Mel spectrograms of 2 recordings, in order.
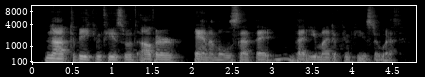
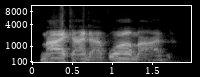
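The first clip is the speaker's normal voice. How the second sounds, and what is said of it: Muppet Animal character voice. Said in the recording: “my animal impression... From the Muppets.”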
